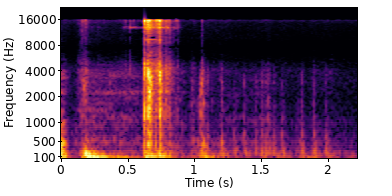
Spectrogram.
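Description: A handful of coins, pennies, clinking in a hand: a soft thump, one sharp metallic clink a little over half a second in, then a few faint small clicks.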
